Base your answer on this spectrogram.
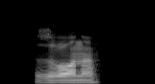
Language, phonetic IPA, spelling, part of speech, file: Russian, [ˈzvonə], звона, noun, Ru-звона.ogg
- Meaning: genitive singular of звон (zvon)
